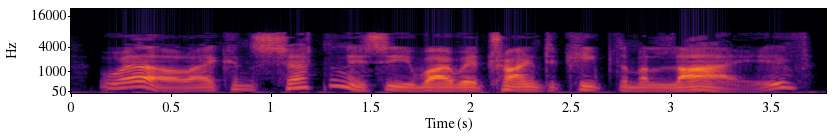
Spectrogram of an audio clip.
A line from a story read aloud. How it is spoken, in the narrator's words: said Malfoy sarcastically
